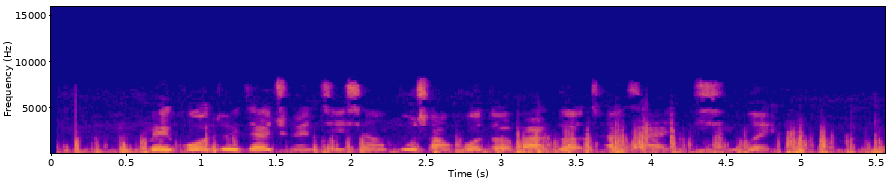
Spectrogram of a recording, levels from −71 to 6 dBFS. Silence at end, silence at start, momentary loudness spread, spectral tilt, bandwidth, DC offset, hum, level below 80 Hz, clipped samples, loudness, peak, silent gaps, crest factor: 0 s; 0.05 s; 10 LU; -5.5 dB/octave; 8.4 kHz; under 0.1%; none; -42 dBFS; under 0.1%; -18 LUFS; -2 dBFS; none; 16 dB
